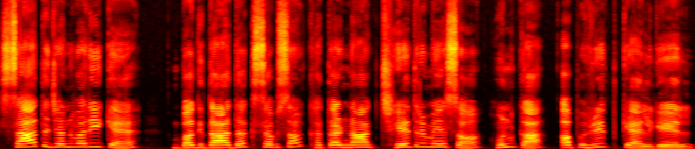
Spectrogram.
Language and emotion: Maithili, neutral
